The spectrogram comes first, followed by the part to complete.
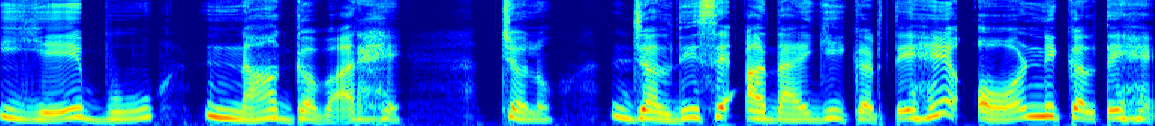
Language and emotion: Urdu, disgusted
